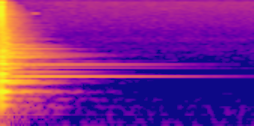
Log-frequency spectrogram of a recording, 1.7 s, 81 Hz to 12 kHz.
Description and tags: djembe longrim mute3
A Djembe drum sample library for your sequencing needs :)
drum, drums, djembe, percussion, african, ethnic, sample-library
